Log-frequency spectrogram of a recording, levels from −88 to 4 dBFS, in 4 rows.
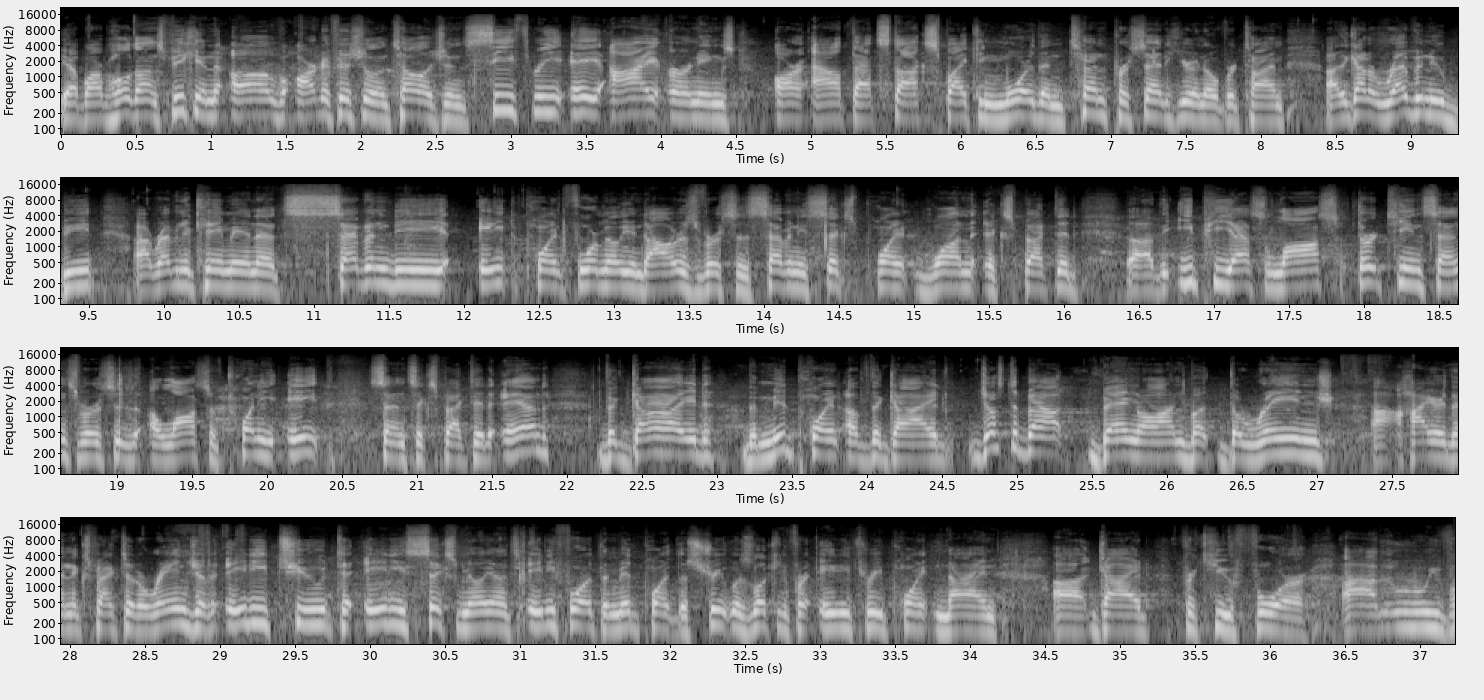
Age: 40-59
